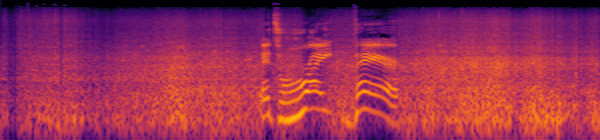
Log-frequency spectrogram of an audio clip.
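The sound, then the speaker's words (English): A steady, heavy roar of tornado winds buffets the car without letup as the tornado passes over the road right in front of it, with the car in the rear flank downdraft (RFD) backside winds. It is a broad rushing noise that swells slightly in places, and a person speaks briefly over it midway through. “All right, it's passing over the road right in front of us. We're in the RFD, the rear front point downdraft. The backside winds are significant.”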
